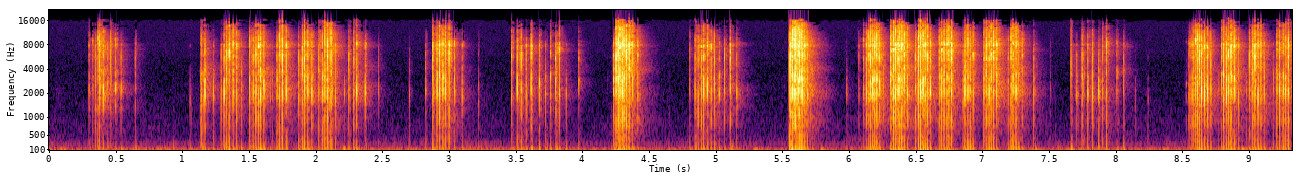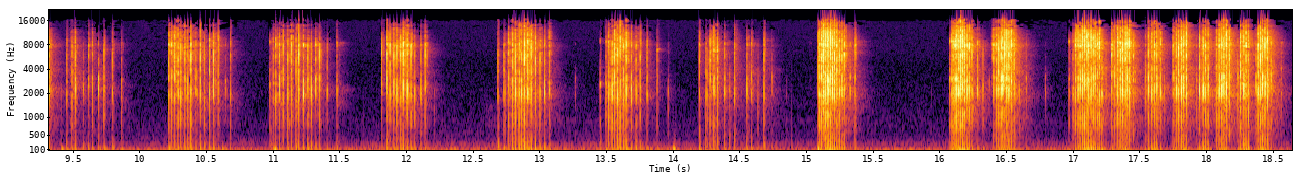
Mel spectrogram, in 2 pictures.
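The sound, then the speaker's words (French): Wooden slats clack together in quick rattling bursts as a folding percussion instrument called a chenille is held at each side, folded in two and its halves slid against each other, played in short uneven flurries with brief pauses between, fairly loud, with no voices. “Ça fait que les lames de bois s'entrechoquent et produisent un son bizarre.”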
